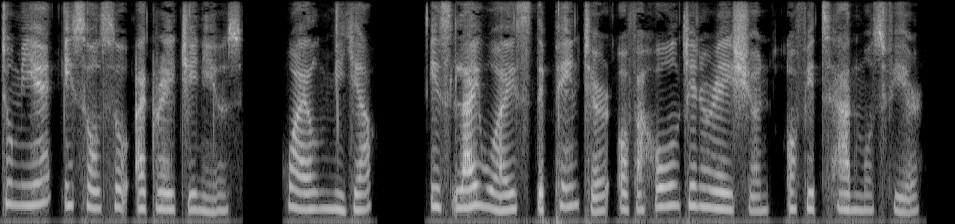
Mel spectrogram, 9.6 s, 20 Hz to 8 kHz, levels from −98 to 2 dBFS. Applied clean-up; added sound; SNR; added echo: none; none; none; none.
